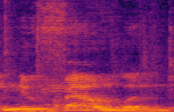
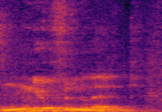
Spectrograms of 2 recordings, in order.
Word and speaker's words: Newfoundland: map it looks like Newfoundland. And they're like, no, it's Newfoundland, because we pronounce words as quickly as possible there.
